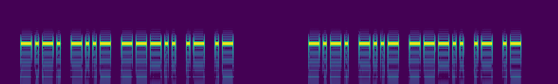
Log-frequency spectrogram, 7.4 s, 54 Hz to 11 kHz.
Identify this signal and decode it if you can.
Morse code, heard as a keyed tone, about 25 wpm, 700 Hz. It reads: CX8AA CX8AA
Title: DXCC-100 Call Signs - 5 Characters - Repeated 3x - 25wpm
